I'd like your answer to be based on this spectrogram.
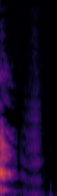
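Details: Adult living with cancer, on blood thinners, breathless and coughing up blood that morning: a single short, harsh cough burst followed by a fading exhalation and brief quiet.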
